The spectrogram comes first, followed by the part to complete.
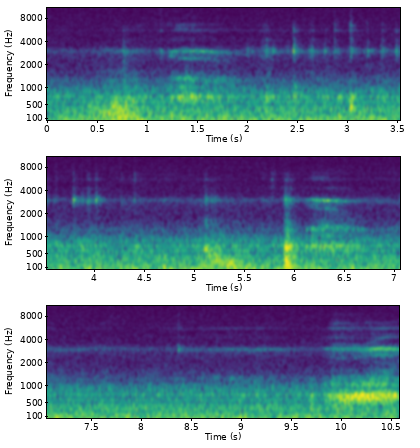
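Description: Steady low background rumble, with one sharp click about six seconds in.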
